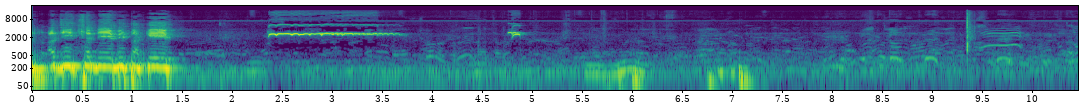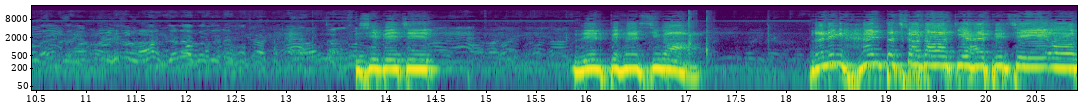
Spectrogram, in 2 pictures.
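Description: Young men shout loudly nearby, outdoors.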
